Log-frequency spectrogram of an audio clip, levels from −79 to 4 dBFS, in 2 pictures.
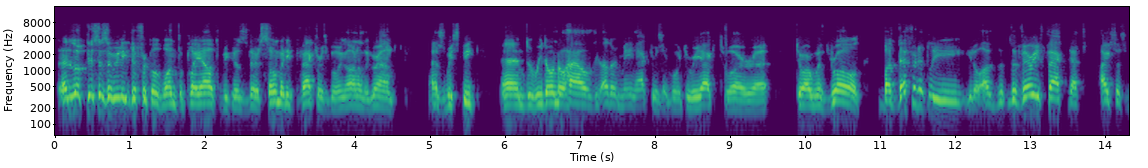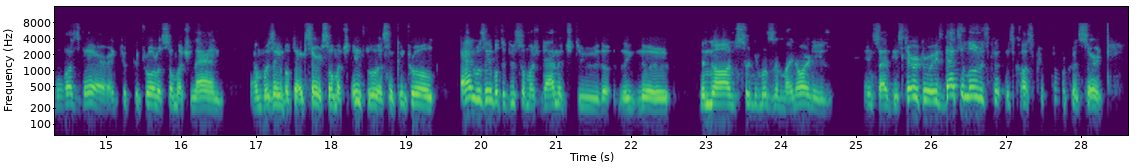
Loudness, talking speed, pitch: -20 LUFS, 210 wpm, 130 Hz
